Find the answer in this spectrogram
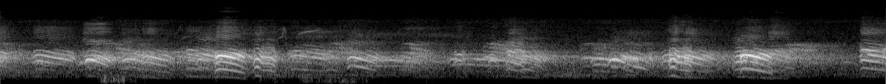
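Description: Large-billed crow, a young bird, giving a steady run of hoarse, nasal caws, several overlapping each second, rising and falling in loudness without pause.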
